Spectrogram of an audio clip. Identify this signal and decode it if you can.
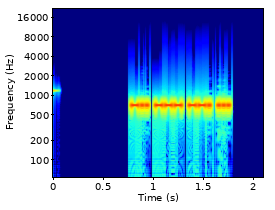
Morse code, heard as a keyed tone, about 53 wpm, 700 Hz. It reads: DOGS
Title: Sentences from Top 1600 Words - New Word Drill Alt - 50wpm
